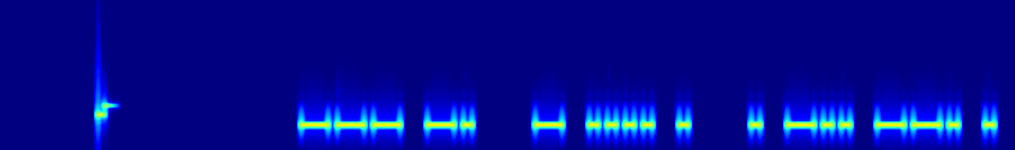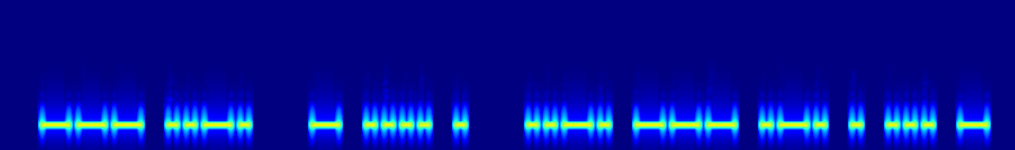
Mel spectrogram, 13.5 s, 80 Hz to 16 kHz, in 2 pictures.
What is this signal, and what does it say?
Morse code, heard as a keyed tone, about 20 wpm, 700 Hz. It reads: ON THE EDGE OF THE FOREST
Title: Sentences with 4-Word Phrases - 20wpm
